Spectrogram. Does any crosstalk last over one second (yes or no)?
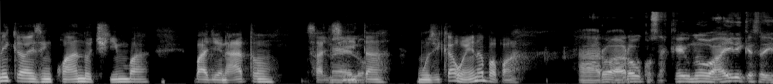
no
